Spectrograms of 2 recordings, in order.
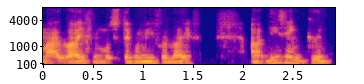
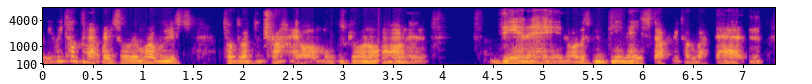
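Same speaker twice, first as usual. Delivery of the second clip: ordinary talk, nothing marked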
